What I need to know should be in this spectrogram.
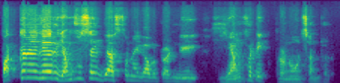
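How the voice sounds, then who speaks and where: A man's voice: high voice, gravelly, a bit bright. An older man teaching English grammar step by step, asking rhetorical questions and reading out English example sentences. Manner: asks rhetorical questions to check understanding. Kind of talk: classroom explanation.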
